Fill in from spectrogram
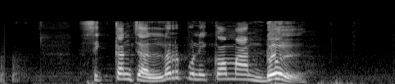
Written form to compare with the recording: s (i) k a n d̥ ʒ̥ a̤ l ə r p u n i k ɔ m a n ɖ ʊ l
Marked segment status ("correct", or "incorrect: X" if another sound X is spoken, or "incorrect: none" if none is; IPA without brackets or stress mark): correct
